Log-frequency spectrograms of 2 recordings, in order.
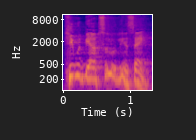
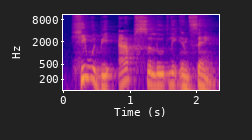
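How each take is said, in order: First: Pitched way up, laughing through it; high incredulous echo of the line; high amused repeat. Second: Said in the usual way. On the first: Shown as a demonstration. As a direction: squeal it with disbelief. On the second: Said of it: "He would be absolutely insane if he showed off".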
